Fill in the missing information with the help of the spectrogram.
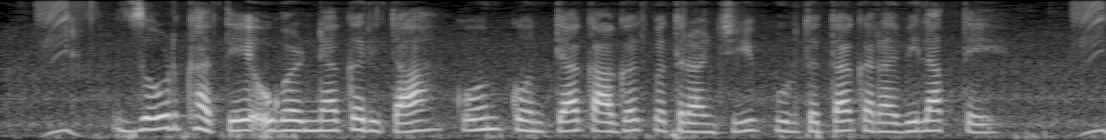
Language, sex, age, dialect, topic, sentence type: Marathi, female, 18-24, Standard Marathi, banking, question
